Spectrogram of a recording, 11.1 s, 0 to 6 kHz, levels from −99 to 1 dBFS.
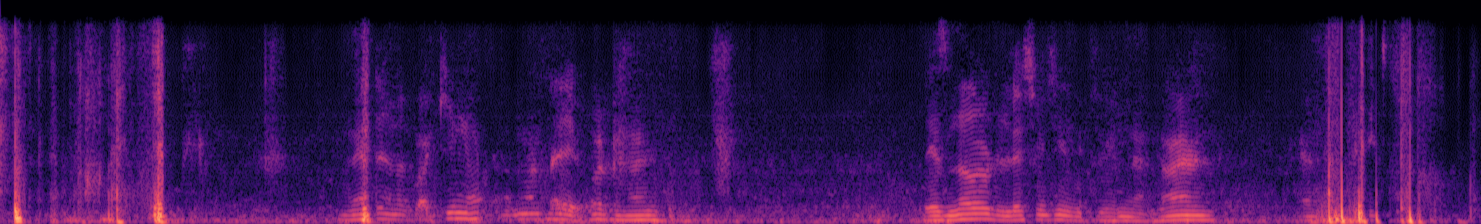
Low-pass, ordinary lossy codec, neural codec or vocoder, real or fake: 5.4 kHz; none; codec, 16 kHz, 2 kbps, X-Codec, HuBERT features, trained on general audio; fake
